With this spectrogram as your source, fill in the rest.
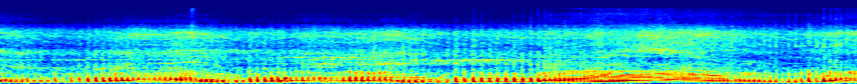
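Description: A motorcycle engine idles close by with a fast, steady putter and a brief rev rising and falling near the end, loud and alone.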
